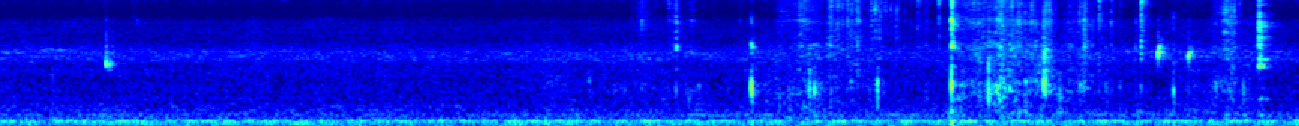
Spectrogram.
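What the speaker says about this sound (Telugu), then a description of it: "ఇప్పుడు ఉప్పుని పసుపుని కలిపేస్తున్నాము" Chopped ridge gourd pieces are tossed by hand with coarse salt and turmeric powder, faint quiet at first, then soft wet squishing and light clicks of the vegetable against the bowl growing busier near the end.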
